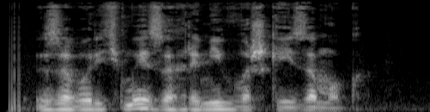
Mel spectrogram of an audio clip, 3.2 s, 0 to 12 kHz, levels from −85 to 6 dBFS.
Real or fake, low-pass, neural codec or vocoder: fake; 10.8 kHz; vocoder, 44.1 kHz, 128 mel bands every 512 samples, BigVGAN v2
